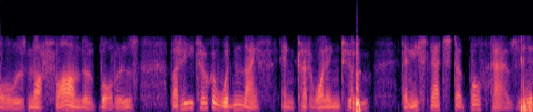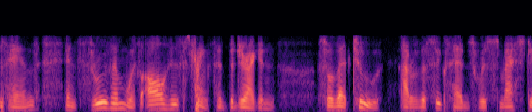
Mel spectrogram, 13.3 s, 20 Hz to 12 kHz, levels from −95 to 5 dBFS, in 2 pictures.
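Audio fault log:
Throughout: GSM full-rate codec. The speech has a plainly audible buzzy, gravelly roughness, which fits the 13 kbps full-rate coder modelling the vocal tract over a coarse pulse excitation. The band is limited to roughly 200 Hz to 3.4 kHz, so everything above sounds dull.
4.38–4.52 s, 6.50–6.71 s, 8.92–9.16 s, 12.20–12.27 s: GSM bit errors. Brief bursts of squawking, popping and gargling break up the speech. Corrupted filter, pitch and gain parameters bend the spectrum and throw the level about, each lasting roughly 0.07 to 0.24 s.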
